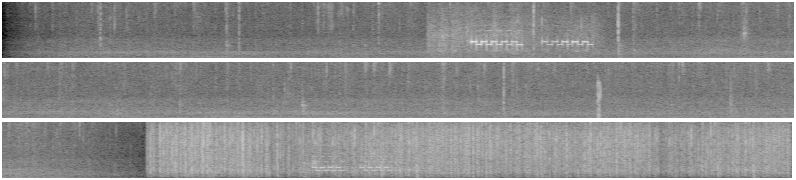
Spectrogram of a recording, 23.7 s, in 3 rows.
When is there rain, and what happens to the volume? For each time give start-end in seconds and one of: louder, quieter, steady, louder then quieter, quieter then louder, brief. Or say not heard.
0.0-23.6 louder.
